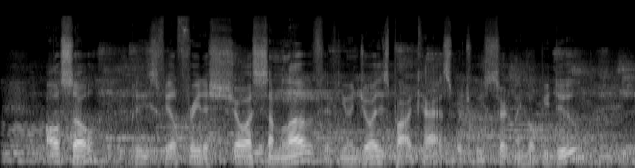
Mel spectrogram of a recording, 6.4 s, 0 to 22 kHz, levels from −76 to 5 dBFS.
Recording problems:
background chatter; loud; throughout; 4 voices, 8 dB below the speech

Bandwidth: 15 kHz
